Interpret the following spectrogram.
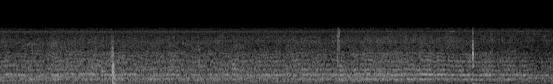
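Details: Steady droning of honey bees at Grass Lake Sanctuary, week 6, recorded July 25, 2011. The low harmonic hum stays even and unbroken, with a couple of brief clicks near one second and late in the recording.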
